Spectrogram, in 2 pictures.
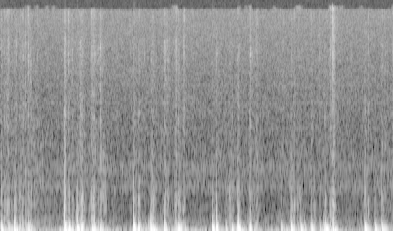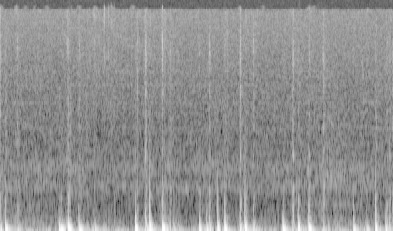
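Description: A medium rectangular black open-cell foam block, solid and soft, is held in both hands while fingertips scratch and tap its sides. The result is a steady run of soft, muffled, low thuds with quick dull scratches, falling into clustered bursts with almost no ring and no bright tone.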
